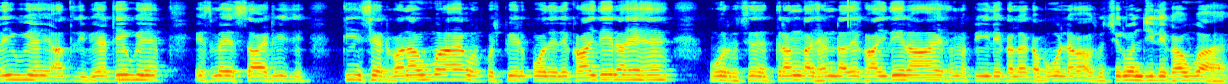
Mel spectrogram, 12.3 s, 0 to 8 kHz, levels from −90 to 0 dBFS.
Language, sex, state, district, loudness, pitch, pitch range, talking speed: Hindi, male, Rajasthan, Churu, -22 LUFS, 150 Hz, 145-165 Hz, 195 wpm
